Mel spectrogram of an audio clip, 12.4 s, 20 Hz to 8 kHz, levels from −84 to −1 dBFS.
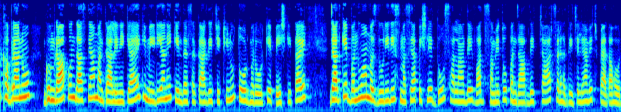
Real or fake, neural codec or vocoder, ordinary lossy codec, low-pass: real; none; none; 7.2 kHz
